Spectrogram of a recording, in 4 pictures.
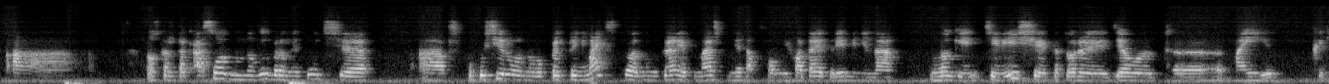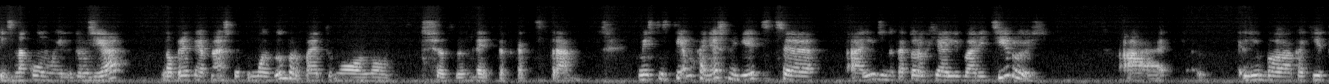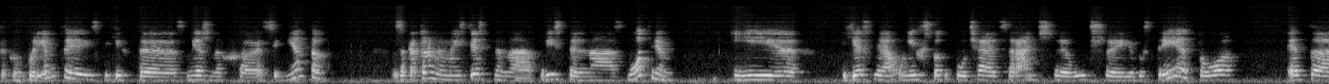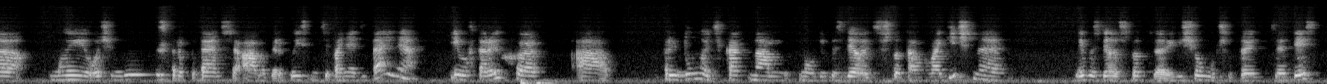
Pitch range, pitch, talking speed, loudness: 180-215 Hz, 195 Hz, 120 wpm, -18 LUFS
